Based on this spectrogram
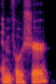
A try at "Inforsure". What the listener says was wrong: Inforsure. Everyone says info, but it's Infor.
